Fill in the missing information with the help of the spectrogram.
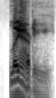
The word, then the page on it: laity: American English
